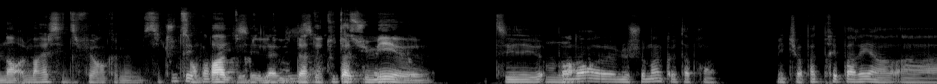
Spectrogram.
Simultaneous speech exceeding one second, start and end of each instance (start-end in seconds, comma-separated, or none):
1.6-3.9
